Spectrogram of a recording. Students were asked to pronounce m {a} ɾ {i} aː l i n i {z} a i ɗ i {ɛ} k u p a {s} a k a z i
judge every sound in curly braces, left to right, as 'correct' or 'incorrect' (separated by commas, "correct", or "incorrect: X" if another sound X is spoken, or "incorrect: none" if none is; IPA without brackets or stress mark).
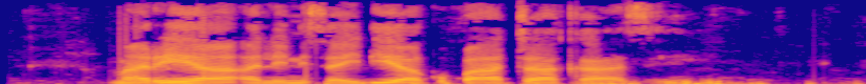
correct, correct, incorrect: s, incorrect: a, incorrect: t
